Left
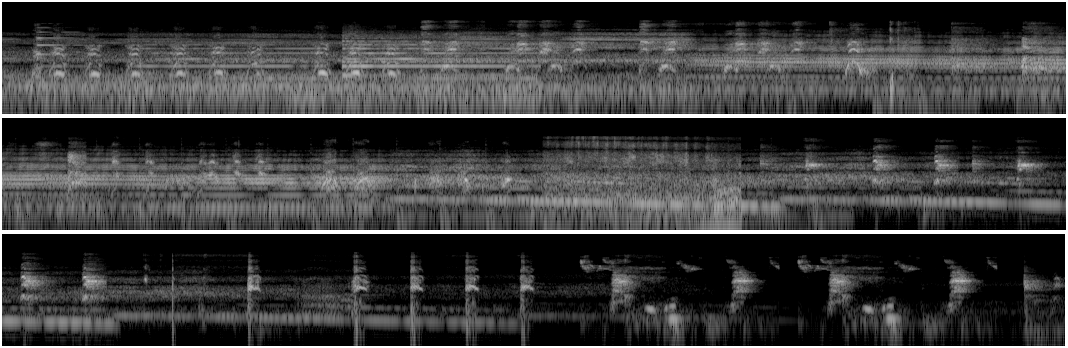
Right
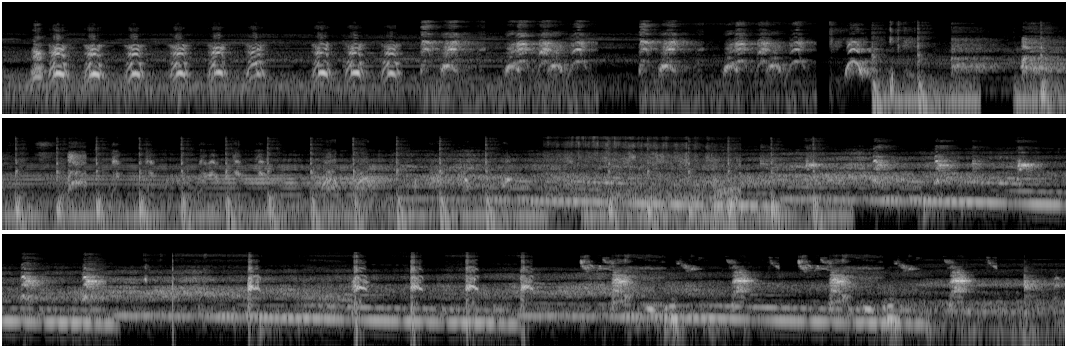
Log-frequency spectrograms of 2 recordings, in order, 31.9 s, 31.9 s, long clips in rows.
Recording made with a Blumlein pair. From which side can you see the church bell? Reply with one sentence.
In this clip you hear the church bell on the left.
